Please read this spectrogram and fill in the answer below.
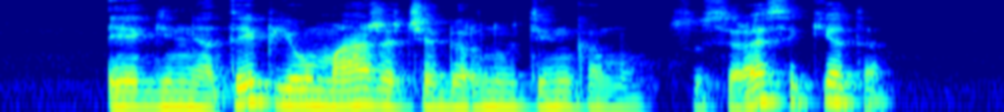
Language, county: Lithuanian, Vilnius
